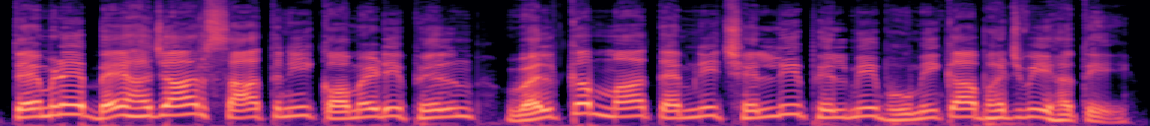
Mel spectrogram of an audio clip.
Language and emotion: Gujarati, neutral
